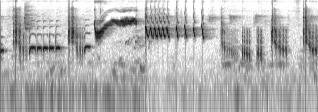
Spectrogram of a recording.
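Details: Asian pied starling song used to train and lure young starlings: a loud varied mix of sharp notes, a rising whistled slur, rapid repeated chirps and a low steady whistle, changing phrase every second or so.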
